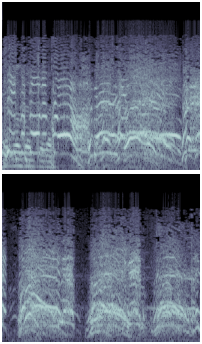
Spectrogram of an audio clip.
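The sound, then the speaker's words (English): A crowd chants in thanks to the Gurkhas in a loud, rhythmic, shouted chant that repeats in forceful bursts separated by brief pauses. “And for the Gurkhas, a chant the embattled Prime Minister hasn't heard for a while.”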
